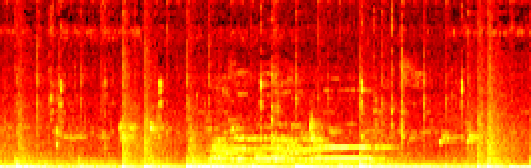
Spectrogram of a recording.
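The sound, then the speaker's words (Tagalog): Chickens cluck in a busy barnyard while a rooster lets out a drawn-out crow partway through, all over a steady rumble of background noise with no voices. “Isa, duha, tulo, upat, lima, asa man ang ikaunom din ng manok?”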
